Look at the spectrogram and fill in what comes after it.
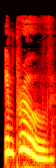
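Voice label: "improve", American English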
